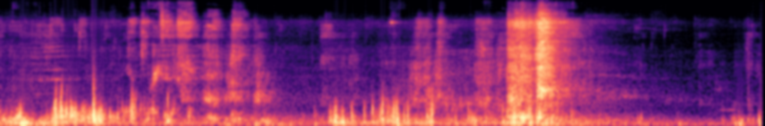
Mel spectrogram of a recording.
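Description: A freight train rumbles and clatters past at a distance.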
